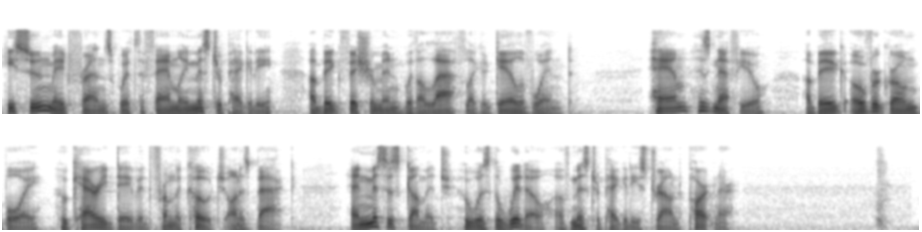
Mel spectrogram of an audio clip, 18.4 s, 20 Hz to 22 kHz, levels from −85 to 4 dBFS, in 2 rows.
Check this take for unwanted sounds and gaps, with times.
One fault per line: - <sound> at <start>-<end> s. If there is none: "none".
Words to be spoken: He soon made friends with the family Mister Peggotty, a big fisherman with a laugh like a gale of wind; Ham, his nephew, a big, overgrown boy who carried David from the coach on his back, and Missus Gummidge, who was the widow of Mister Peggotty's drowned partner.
- sniff at 17.9-18.1 s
